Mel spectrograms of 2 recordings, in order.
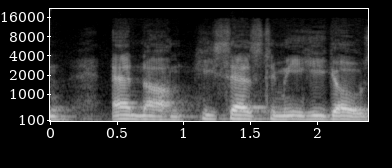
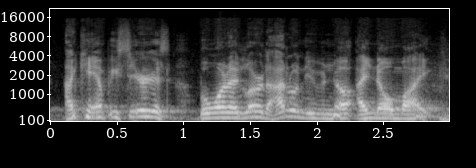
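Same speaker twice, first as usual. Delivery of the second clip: ordinary talk, nothing marked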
